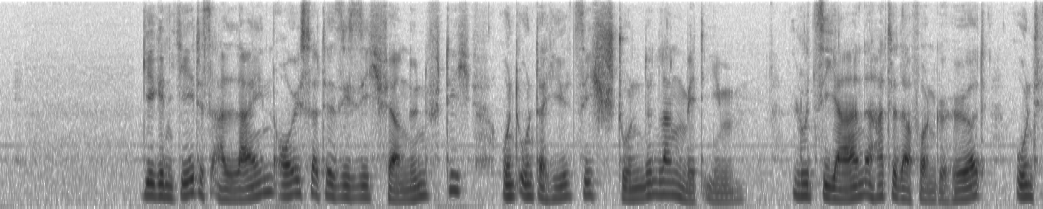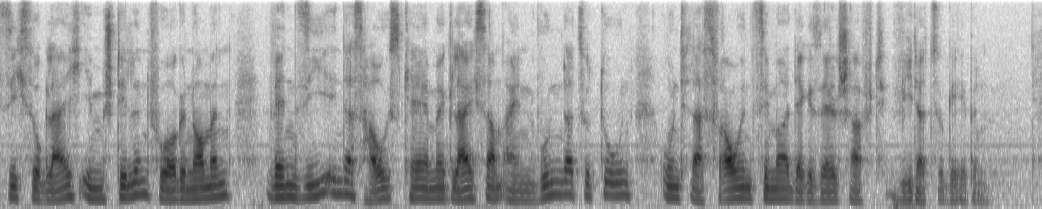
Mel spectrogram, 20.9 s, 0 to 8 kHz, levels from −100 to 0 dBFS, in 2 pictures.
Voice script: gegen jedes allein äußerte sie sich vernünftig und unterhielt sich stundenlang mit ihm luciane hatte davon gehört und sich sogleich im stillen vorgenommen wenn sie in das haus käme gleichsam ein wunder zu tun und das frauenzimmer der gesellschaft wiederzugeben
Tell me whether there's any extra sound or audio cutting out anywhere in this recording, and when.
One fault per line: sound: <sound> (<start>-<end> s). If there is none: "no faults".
no faults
